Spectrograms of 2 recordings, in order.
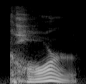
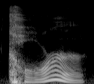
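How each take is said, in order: First: The final r is pronounced with curled tongue. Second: The same.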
